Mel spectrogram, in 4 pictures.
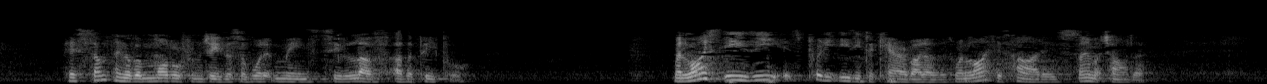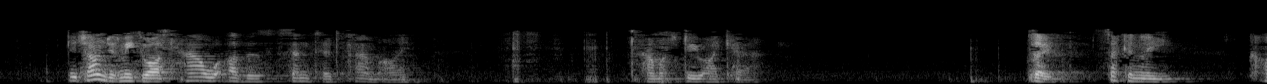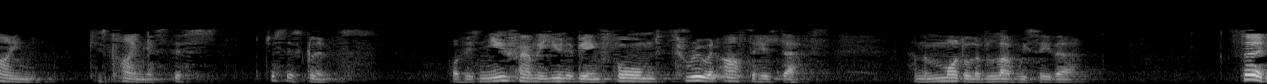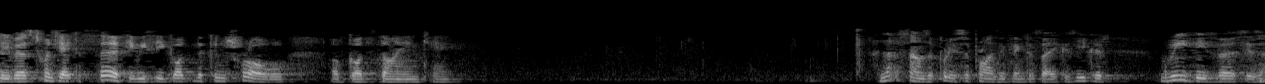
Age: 30-49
